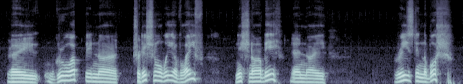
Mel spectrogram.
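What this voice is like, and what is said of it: Distinctive, unusual accent. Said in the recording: “Your name is unique, as is your accent.”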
